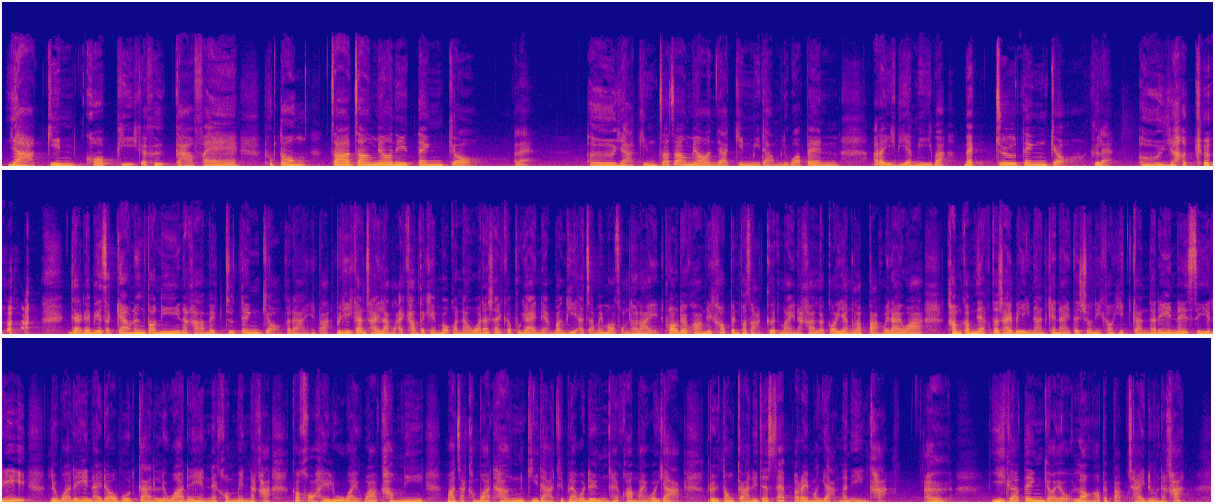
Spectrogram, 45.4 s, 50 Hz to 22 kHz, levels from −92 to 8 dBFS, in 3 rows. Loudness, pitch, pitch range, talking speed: -20 LUFS, 190 Hz, 170-220 Hz, 635 characters per minute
